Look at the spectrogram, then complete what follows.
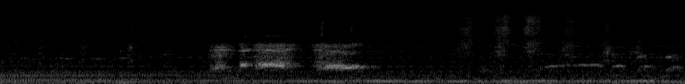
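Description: A rooster crowing once about two seconds in, a single cock-a-doodle-doo of about a second and a half, over a steady low hum.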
